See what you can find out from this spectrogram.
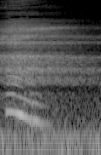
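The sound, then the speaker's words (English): A single soft exhaled breath during a guided breathing exercise. It is a faint, slightly voiced sigh that falls in pitch and fades away over about a second. “And our final breath together, we breathe in and exhale.”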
